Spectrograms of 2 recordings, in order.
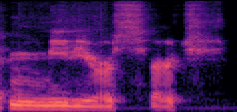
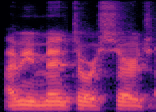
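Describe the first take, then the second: First: "Meteor search" read out slowly, word for word as misspelt; reading the typo. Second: Said in the usual way. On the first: Shown as a demonstration. Host reads his misspelled banner aloud, slow amused reading. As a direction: sound out "Meteor" slowly like a blunder you just caught. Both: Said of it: "I spelt mentor wrong".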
